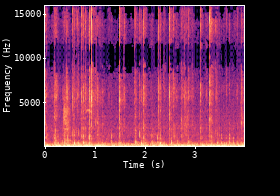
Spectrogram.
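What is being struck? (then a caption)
Laptop keyboard with plastic keys. Fingertips of both hands type rapidly on a solid silver aluminium laptop keyboard with black plastic keys, resting on a white desk. A steady stream of soft, dull key taps runs throughout, low and thumpy with faint bright clicks on top. Each tap dies away almost at once.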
